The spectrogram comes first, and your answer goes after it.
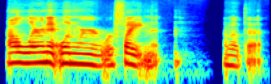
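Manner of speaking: ordinary talk, nothing marked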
